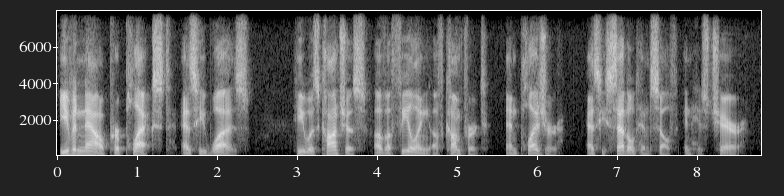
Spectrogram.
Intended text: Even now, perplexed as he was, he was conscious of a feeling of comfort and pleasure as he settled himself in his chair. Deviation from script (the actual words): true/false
false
